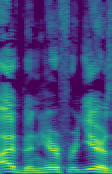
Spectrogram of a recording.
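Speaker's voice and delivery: mock condescending hard-man voice. Speaker retells arguing with a man over parking fees, in mock tough-guy condescension. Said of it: "using this like condescending language, trying to sound like a tough guy".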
